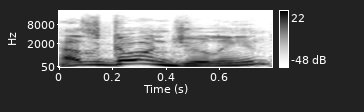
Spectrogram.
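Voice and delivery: shrill, very high yell at loudest voice. Greeting someone who has a headache, shouting. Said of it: "don't shout at me".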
